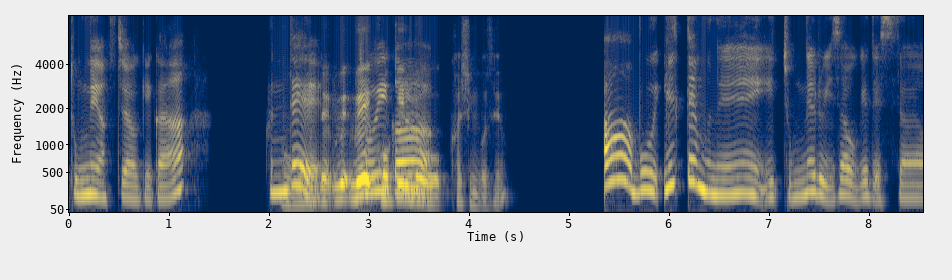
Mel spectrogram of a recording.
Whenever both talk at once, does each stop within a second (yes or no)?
no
